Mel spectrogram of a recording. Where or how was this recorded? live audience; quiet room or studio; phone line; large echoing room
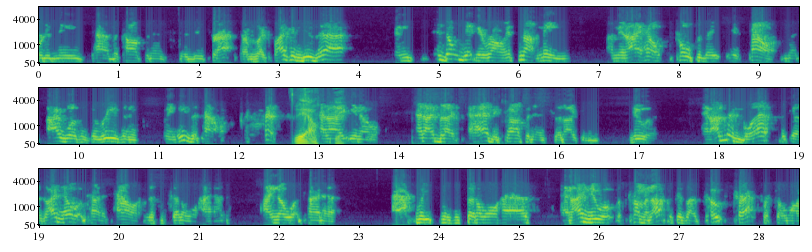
phone line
